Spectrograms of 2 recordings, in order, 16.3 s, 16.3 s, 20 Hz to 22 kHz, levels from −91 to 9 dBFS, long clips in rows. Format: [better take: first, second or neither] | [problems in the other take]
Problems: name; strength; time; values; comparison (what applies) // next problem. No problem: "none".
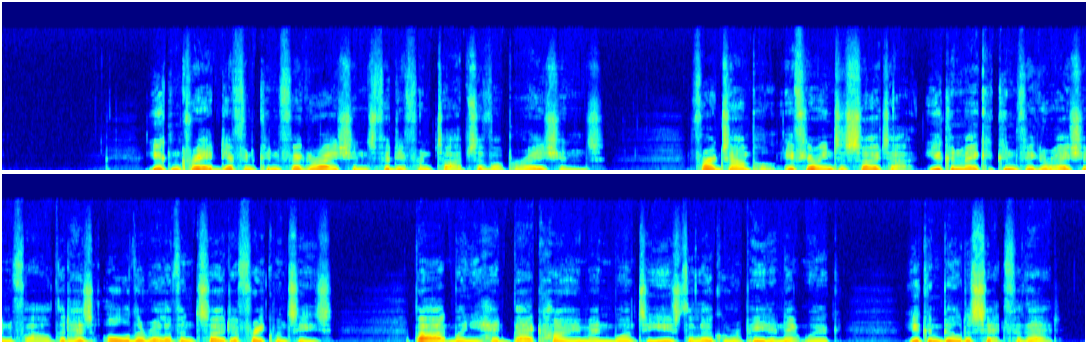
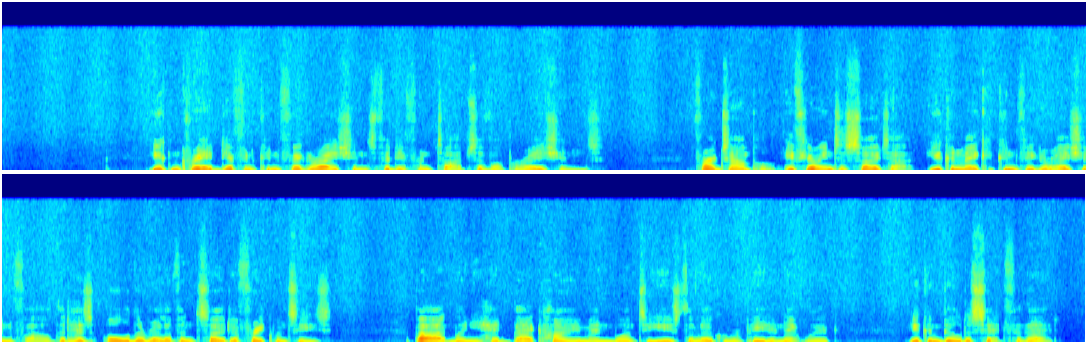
first | hiss; noticeable; throughout; 20 dB below the speech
